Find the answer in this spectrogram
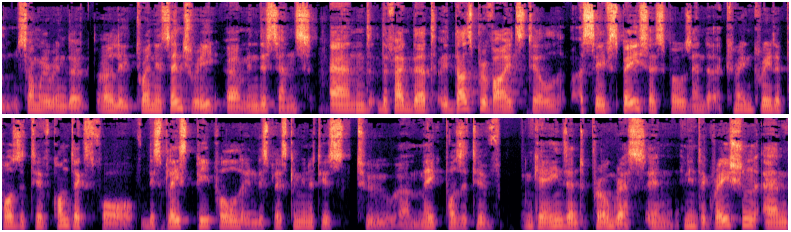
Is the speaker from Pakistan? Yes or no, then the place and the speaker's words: no; Romania; English is a second language; Well, every time I go back to Romania, to my hometown, for example, it only takes me about half an hour or an hour to get over the longing or the yearning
